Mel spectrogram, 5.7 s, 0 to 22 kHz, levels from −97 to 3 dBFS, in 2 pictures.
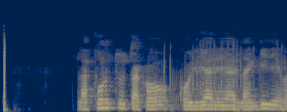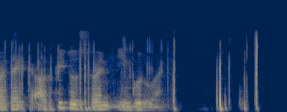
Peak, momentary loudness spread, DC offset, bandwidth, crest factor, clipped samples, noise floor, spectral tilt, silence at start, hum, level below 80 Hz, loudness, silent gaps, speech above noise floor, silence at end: -10 dBFS; 11 LU; under 0.1%; 6.8 kHz; 22 dB; under 0.1%; -80 dBFS; -8.5 dB/octave; 0.05 s; none; -62 dBFS; -33 LUFS; 0.64-0.72 s, 4.81-4.85 s; 48 dB; 0.3 s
